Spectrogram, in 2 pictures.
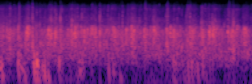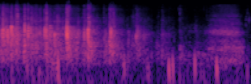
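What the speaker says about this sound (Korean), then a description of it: "여러분 박수로 환영해 주시면 대단히 좋겠습니다." A crowd at a Korean town hall meeting in Anseong on fine dust claps to welcome a speaker, steady dense applause that thins into scattered claps before ending.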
